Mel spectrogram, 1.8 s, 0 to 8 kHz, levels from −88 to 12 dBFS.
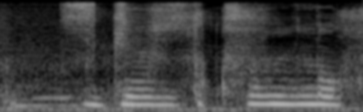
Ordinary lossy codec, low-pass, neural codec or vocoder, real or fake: none; 7.2 kHz; codec, 44.1 kHz, 3.4 kbps, Pupu-Codec; fake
